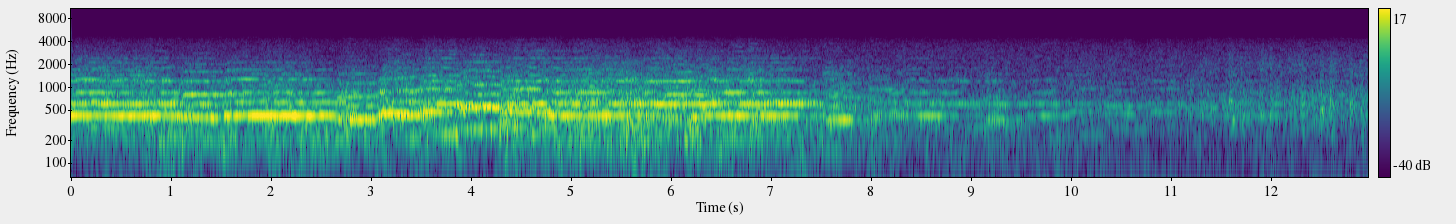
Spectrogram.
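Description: A train runs on rails with a steady, loud rumble and humming tones throughout, easing somewhat quieter in the last few seconds.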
